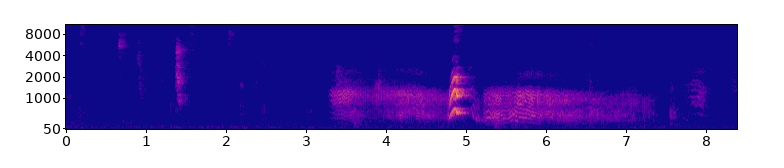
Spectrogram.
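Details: Newborn Labrador Retriever pups, five days old, from a litter of five males and three females: a few brief squeaks, then a drawn-out, grumbling, pulsing whine lasting about four seconds with a brief louder peak midway.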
